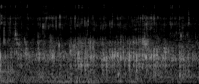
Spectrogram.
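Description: Water pours steadily from a cup onto a seed-starting disc, a continuous close trickling gush lasting about two seconds with no talk.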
